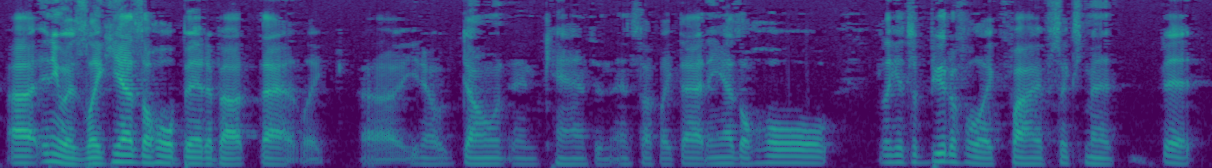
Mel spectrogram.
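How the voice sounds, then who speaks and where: A man's voice: fairly low pitch, steady tone, brisk, darkish tone. An American man chatting casually on a comedy podcast, rambling through his points with lots of fillers and restarts. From United States. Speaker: podcast co-host or guest.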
